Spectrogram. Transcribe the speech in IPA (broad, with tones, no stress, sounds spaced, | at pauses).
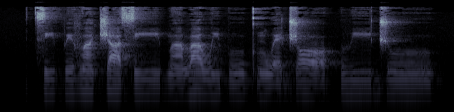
t͡s i˨ p ɪ˨ v ã˦ t͡ʃ a˦˨ s iː˨ b ã˨ β a˦ w i˨ p uː˨ kʼ ũ˨ w ɛ˨ d͡ʒ ɔ˦˨ | β iː˨ d͡ʒ uː˨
